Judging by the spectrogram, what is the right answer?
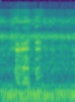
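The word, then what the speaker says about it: Xalapa: K A L A P A Halapa. No, halapa is spelled with an X.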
